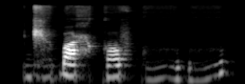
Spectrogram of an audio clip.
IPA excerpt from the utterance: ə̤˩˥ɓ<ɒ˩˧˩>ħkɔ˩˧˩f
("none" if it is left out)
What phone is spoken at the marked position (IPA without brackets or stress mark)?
ɒ˩˧˩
